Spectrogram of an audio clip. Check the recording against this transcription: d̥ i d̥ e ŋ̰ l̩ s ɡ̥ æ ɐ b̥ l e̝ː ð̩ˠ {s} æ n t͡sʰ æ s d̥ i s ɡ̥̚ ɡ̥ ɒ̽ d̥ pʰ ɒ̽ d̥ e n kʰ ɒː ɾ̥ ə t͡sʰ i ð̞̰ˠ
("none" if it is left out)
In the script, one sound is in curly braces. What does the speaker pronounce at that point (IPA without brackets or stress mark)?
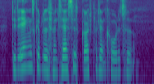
f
